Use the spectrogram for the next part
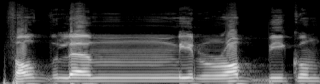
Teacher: فضلا پہ تنوین ہے، تنوین کے بعد میم ہے، یعنی یہاں پہ ادغام یرملون ہے غنے کے ساتھ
